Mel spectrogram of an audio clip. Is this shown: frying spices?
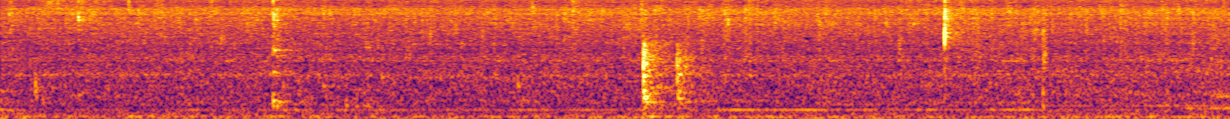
yes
